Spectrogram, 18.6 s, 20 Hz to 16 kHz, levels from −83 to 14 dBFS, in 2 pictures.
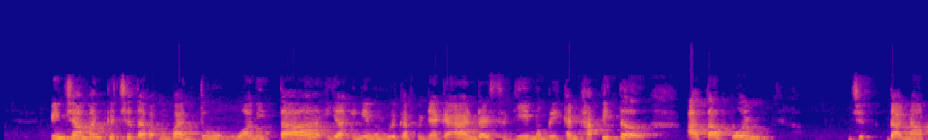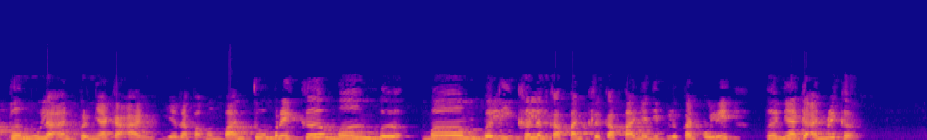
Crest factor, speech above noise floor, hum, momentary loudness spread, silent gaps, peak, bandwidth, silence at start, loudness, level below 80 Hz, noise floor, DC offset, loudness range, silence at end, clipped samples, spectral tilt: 14 dB; 49 dB; none; 7 LU; none; 0 dBFS; 7.4 kHz; 0.5 s; -14 LUFS; -66 dBFS; -63 dBFS; under 0.1%; 3 LU; 0.7 s; under 0.1%; -4 dB/octave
